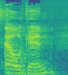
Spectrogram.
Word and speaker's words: Elgin: So again, one of those places in Texas that if you read it, you might pronounce it one way and you'd be wrong. It's Elgin.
